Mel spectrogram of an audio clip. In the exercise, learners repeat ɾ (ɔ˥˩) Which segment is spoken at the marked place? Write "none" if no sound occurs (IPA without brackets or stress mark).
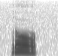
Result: ɔ˥˩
